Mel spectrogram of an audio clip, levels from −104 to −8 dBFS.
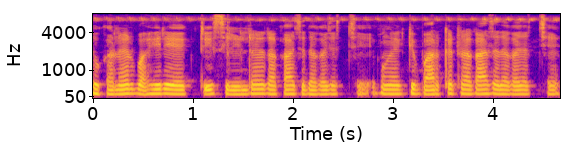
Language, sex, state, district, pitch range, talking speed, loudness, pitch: Bengali, female, Assam, Hailakandi, 150-160 Hz, 190 wpm, -17 LUFS, 150 Hz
